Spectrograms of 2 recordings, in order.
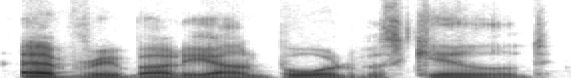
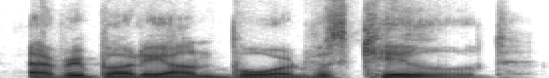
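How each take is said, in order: First: It is said in a flat, plain tone. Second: It is said in an almost cheerful tone.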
